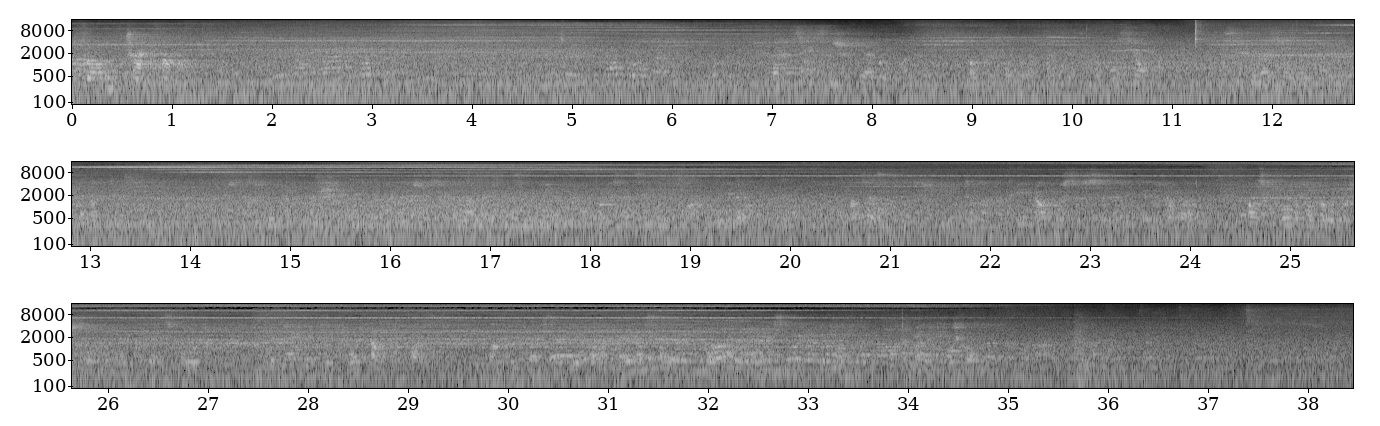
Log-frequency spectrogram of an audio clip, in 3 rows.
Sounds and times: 0.0s conversations on the platform 38.4s
14.3s Synthetic voices for trains announcement 35.6s

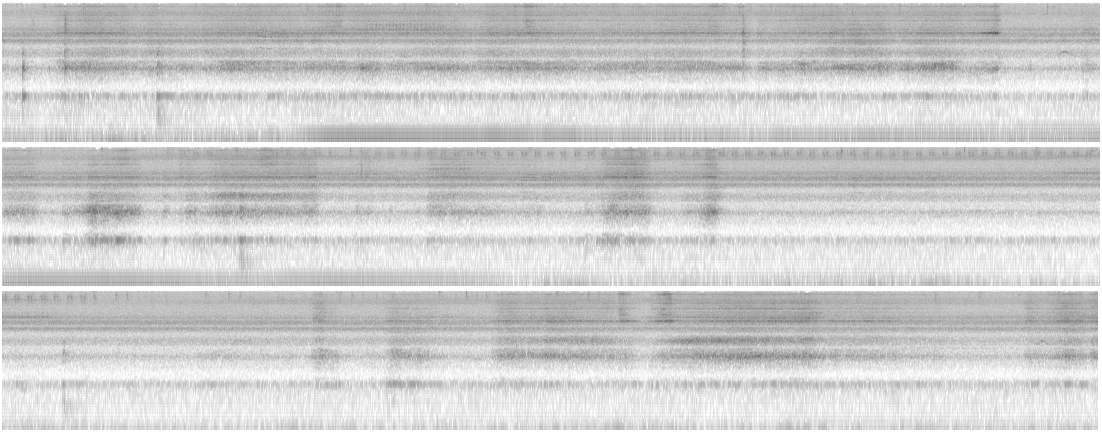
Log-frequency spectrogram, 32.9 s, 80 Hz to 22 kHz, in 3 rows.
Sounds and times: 0.0s cicadas 32.9s

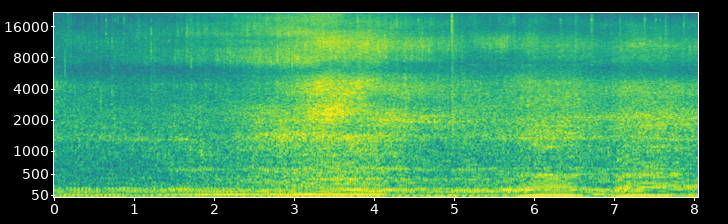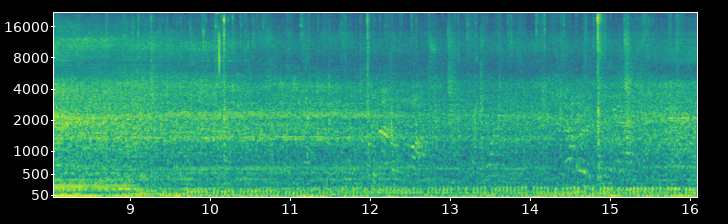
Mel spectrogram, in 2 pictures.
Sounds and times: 8.6s walking on the road 16.0s

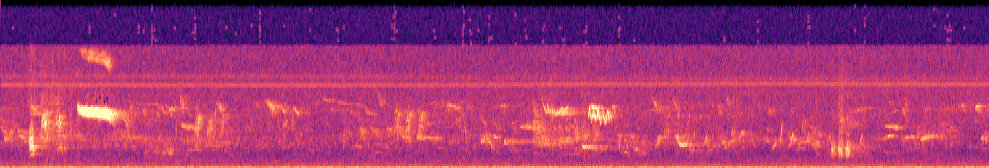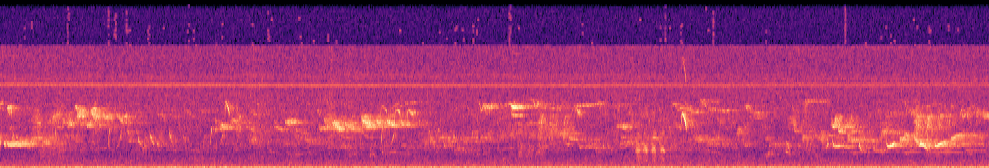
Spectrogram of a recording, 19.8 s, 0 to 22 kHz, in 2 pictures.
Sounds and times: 0.0s birds 19.7s

